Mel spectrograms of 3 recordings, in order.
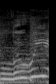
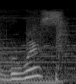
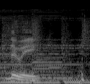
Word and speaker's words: Louis: at this point I so it's pronounced Louie and not Louis yeah Louie okay so Prince George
